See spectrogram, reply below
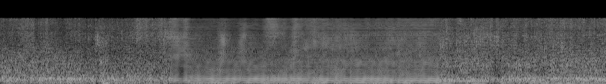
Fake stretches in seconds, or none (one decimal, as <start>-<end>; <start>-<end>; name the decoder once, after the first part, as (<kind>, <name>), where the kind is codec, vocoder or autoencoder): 1.7-4.4 (vocoder, Vocos)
